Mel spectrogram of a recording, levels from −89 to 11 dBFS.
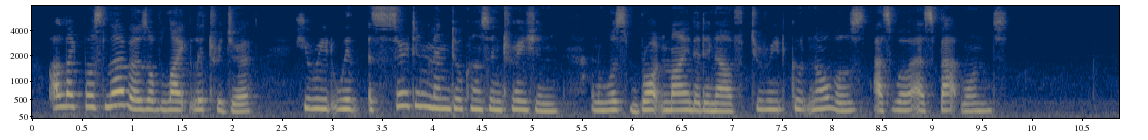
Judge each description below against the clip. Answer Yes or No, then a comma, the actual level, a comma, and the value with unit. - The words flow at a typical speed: Yes, average, 155 wpm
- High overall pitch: Yes, high, 235 Hz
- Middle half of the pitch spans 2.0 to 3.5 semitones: Yes, average, 3.2 semitones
